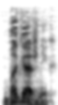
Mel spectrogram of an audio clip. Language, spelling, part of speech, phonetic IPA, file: Russian, багажник, noun, [bɐˈɡaʐnʲɪk], Ru-багажник.ogg
- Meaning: 1. trunk (US), boot (UK) (luggage storage compartment of a sedan/saloon style car) 2. rack, carrier (of a bicycle)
